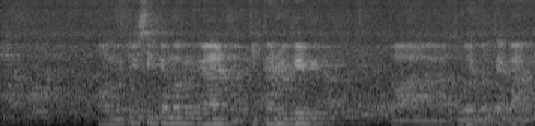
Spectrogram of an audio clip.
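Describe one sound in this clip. A man sings into a microphone, heard through a loudspeaker.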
